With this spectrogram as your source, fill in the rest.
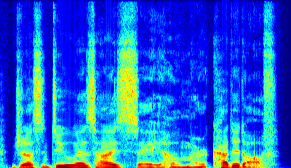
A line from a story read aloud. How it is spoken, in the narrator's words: Through a steaming towel, had muttered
